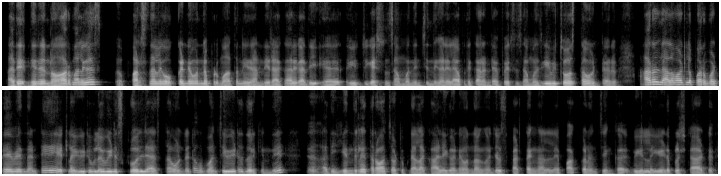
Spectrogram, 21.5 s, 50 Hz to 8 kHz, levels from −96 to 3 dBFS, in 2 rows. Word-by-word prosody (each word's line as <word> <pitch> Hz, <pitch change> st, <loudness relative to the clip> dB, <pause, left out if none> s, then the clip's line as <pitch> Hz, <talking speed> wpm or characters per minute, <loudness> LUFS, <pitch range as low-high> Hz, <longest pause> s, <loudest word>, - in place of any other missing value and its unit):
అదే 165 Hz, +4 st, +7 dB
నేను 165 Hz, +2 st, +6 dB, 0.2 s
నార్మల్‌గా, 180 Hz, +8 st, +6 dB
స్ -, -, -18 dB, 0.5 s
పర్సనల్‌గా 160 Hz, +7 st, +3 dB
ఒక్కడినే 160 Hz, +2 st, +3 dB
ఉన్నప్పుడు 145 Hz, -1 st, 0 dB
మాత్రం 130 Hz, +5 st, -3 dB
నేను 140 Hz, -3 st, 0 dB
అన్ని 135 Hz, +3 st, -4 dB
రకాలుగా 140 Hz, +1 st, 0 dB
అది 115 Hz, 0 st, -2 dB, 0.2 s
ఆహ్, 115 Hz, 0 st, 0 dB, 0.3 s
ఎడ్యుకేషన్‌కి 130 Hz, +3 st, -4 dB
సంబంధించింది 120 Hz, +1 st, -8 dB
గానీ, 130 Hz, -2 st, -2 dB
లేపోతే 115 Hz, +1 st, -2 dB
కరెంట్ 120 Hz, +2 st, -4 dB
అఫెయిర్స్‌కి 120 Hz, -1 st, -8 dB
సంబంధించి 120 Hz, +6 st, -2 dB
ఇవి 145 Hz, 0 st, +3 dB
చూస్తా 150 Hz, +3 st, +4 dB
ఉంటాను. 135 Hz, -4 st, -7 dB, 0.5 s
ఆరోజు 220 Hz, +2 st, +7 dB
అలవాట్లో 195 Hz, +1 st, +4 dB
పొరపాటు 170 Hz, -1 st, +2 dB
ఏవైందంటే, 150 Hz, +2 st, -2 dB, 0.2 s
ఇట్లా 145 Hz, -1 st, -5 dB
యూట్యూబ్‌లో 160 Hz, +1 st, +1 dB
వీడియో 150 Hz, +1 st, +3 dB
స్క్రోల్ 150 Hz, 0 st, +3 dB
చేస్తా 140 Hz, +1 st, -4 dB
ఉంటంటే 145 Hz, +5 st, -9 dB
ఒక 160 Hz, -, -8 dB
మంచి 145 Hz, +4 st, -5 dB
వీడియో 155 Hz, +1 st, +1 dB
దొరికింది. 130 Hz, -, -3 dB, 0.5 s
ఆహ్, 140 Hz, -, -11 dB
అది 135 Hz, +1 st, -7 dB, 0.2 s
ఎందుకులే 140 Hz, +6 st, 0 dB
తర్వాత 140 Hz, +1 st, +1 dB
చూటం 135 Hz, -1 st, -6 dB
ఇప్పుడు 125 Hz, -2 st, -10 dB
ఎలాగో 130 Hz, +3 st, -5 dB
ఖాళీగానే 135 Hz, +1 st, -5 dB
ఉన్నాంగా 125 Hz, -1 st, -9 dB
అని 120 Hz, -, -15 dB
చెప్పేసి 135 Hz, 0 st, -4 dB
పెట్టంగాల్నే, 115 Hz, -2 st, -7 dB, 0.2 s
పక్క 105 Hz, 0 st, -7 dB, 0.2 s
నుంచి 125 Hz, 0 st, -16 dB
ఇంకా 115 Hz, 0 st, -10 dB, 0.2 s
వీళ్ళ 115 Hz, -1 st, -4 dB, 0.2 s
ఏడుపులు 135 Hz, +2 st, -5 dB
స్టార్ట్. 120 Hz, -1 st, -6 dB
135 Hz, 155 wpm, -28 LUFS, 120-155 Hz, 0.5 s, అదే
